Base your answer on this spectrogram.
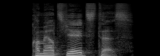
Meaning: strong/mixed nominative/accusative neuter singular superlative degree of kommerziell
- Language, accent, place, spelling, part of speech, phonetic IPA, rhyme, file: German, Germany, Berlin, kommerziellstes, adjective, [kɔmɛʁˈt͡si̯ɛlstəs], -ɛlstəs, De-kommerziellstes.ogg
